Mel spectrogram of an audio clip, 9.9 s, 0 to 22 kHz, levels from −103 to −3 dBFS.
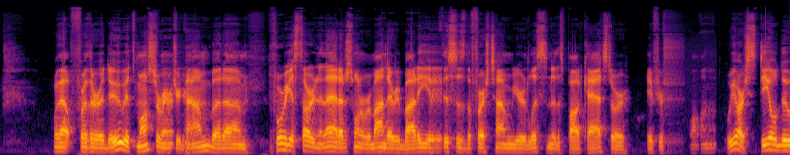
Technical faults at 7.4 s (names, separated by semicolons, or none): none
